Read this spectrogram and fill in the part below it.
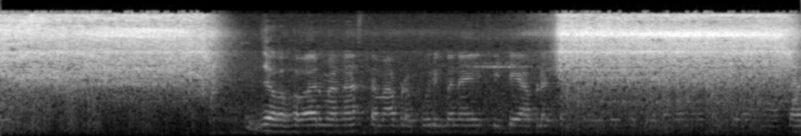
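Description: Steam hissing loudly and steadily from a pot of boiling bitter gourd (karela), cut off for a few seconds while someone talks, then returning just as strong.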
